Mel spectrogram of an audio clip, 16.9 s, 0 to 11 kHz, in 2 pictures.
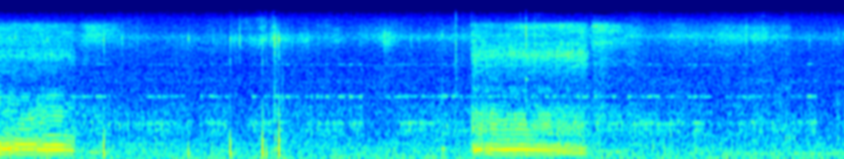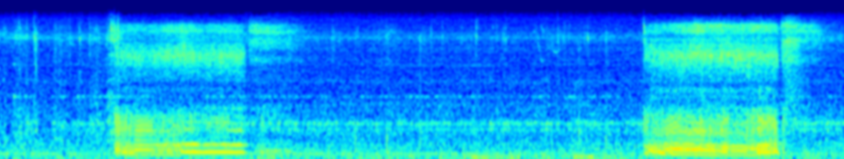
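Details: A small boxer puppy's loud, rough snores recurring about every five seconds, roughly 12 a minute, with a noisy inward rattle on each breath; puppy snoring.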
